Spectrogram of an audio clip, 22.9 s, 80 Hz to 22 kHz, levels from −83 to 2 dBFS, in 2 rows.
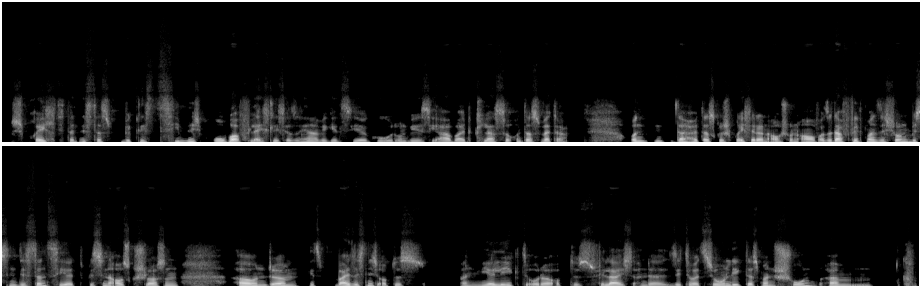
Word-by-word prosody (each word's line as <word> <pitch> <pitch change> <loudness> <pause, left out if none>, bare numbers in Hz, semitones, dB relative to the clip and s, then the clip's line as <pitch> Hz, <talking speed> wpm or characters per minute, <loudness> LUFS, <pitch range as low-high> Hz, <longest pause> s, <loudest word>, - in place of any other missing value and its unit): spricht, 165 +5 -2
dann 150 - -3
ist 180 -1 -11
das 165 - -4
wirklich 170 +1 -8
ziemlich 240 - -7
oberflächlich: 135 -4 +3
„Also, 130 0 -8
ja, 150 +2 -3
wie 135 - -6
geht's 140 -1 -9
dir?“ 135 0 -4
„Gut.“ 70 - -9
„Und 135 0 -9
wie 135 0 -6
ist 140 - -7
die - - -8
Arbeit?“ 135 0 -1
„Klasse.“ 130 0 -2
„Und 135 -3 -11
das 130 -1 +1
Wetter?” 120 -1 -1 0.8
Und 150 +1 +1
n 165 - -8
da 150 -3 +3
hört 175 +2 -2
das 165 -3 +2
Gespräch 145 +2 -2
ja 150 - +3
dann 135 -1 +3
auch 135 - 0
schon 135 -1 -7
auf 125 0 +3
also, 145 - -1
da 155 0 +10
fühlt 205 +6 -2
man 175 -3 +3
sich 155 -2 -5
schon 165 +3 +2
'n 175 - -6
bisschen 165 -3 -2
distanziert, 145 -3 -1
bisschen 155 +3 -3
ausgeschlossen 135 0 +1 0.7
und, 140 -1 +7
ähm, 135 0 +5
jetzt 140 -2 -9
weiß 140 +5 +6
ich 170 - -3
nicht, 170 - -3
ob - - -2
das 145 -3 -4 0.4
an 120 -3 -8
mir 145 +7 +3
liegt 190 +2 -1
oder 130 -1 0
ob - - -7
das 130 0 -2
vielleicht 130 -3 +3
an 125 - -10
der 120 0 -3
Situation 130 +4 -1
liegt, 170 0 -1
dass 145 - +2
man 130 -2 0
schon, 175 +11 -2
ähm, 155 0 -1 0.4
qu - - -12
140 Hz, 180 wpm, -25 LUFS, 130-160 Hz, 0.8 s, da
